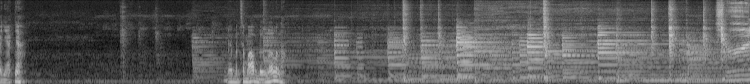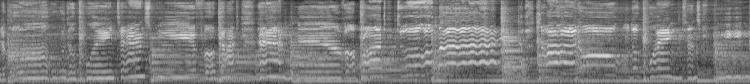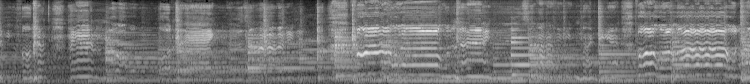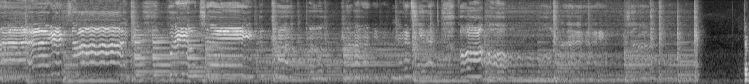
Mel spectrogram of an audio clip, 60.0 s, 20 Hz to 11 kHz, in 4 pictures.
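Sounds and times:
song over loudspeakers: 4.6s - 59.0s.

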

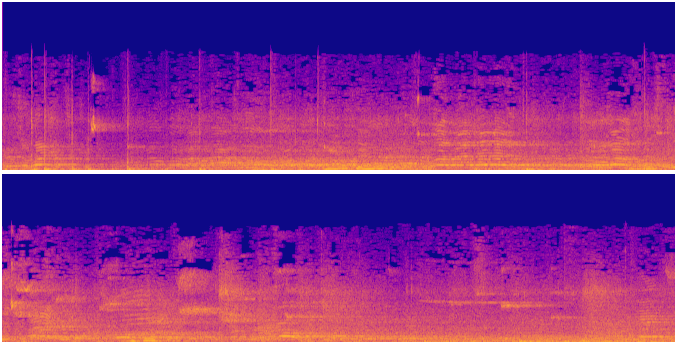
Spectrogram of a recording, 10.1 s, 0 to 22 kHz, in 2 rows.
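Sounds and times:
basketball bouncing: 0.0s - 5.0s
players' voices: 0.0s - 10.0s
sneakers squeaking: 0.0s - 10.0s.

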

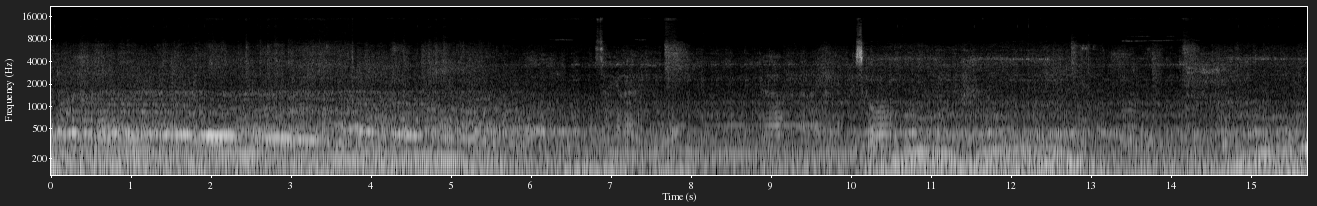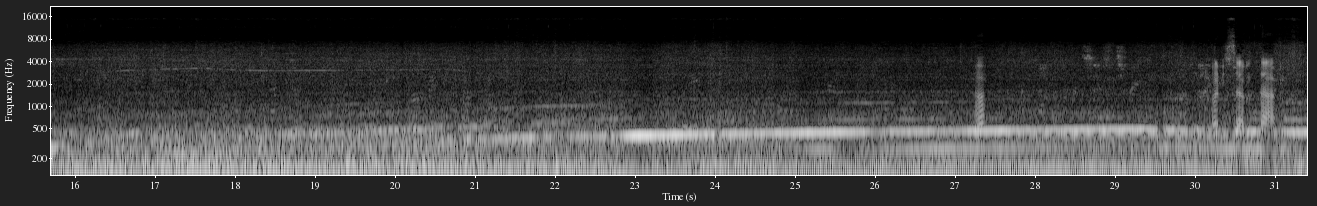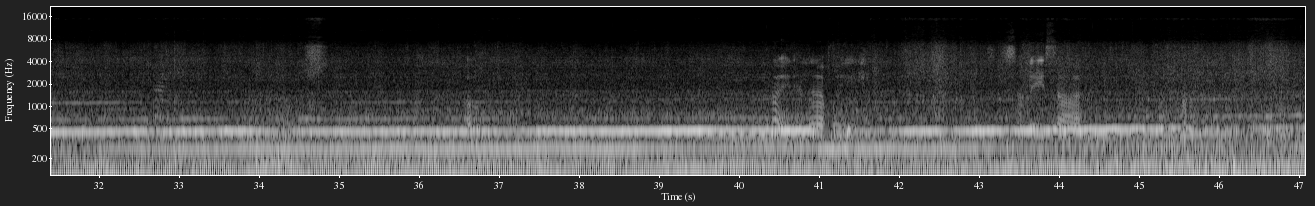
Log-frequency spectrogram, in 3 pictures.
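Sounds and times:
bus diesel engine drone: 0.0s - 47.0s
whine climbing in pitch: 14.8s - 47.0s.

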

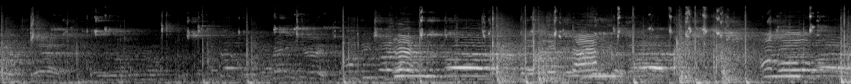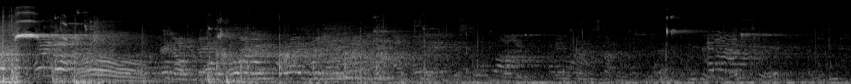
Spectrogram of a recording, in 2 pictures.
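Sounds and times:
shoe squeak: 0.0s - 9.6s, 10.5s - 11.2s, 12.1s - 12.9s, 13.6s - 14.2s, 14.9s - 17.0s
ball bouncing on wooden court: 4.6s - 10.0s.

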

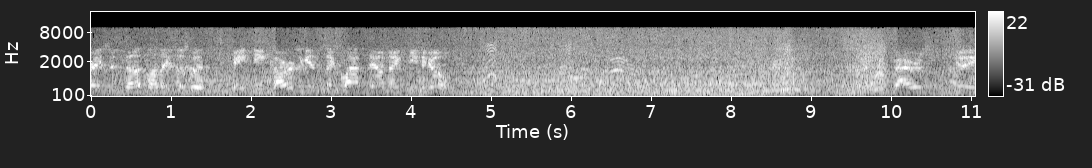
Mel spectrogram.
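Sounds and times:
race car engines roaring: 0.0s - 11.0s.

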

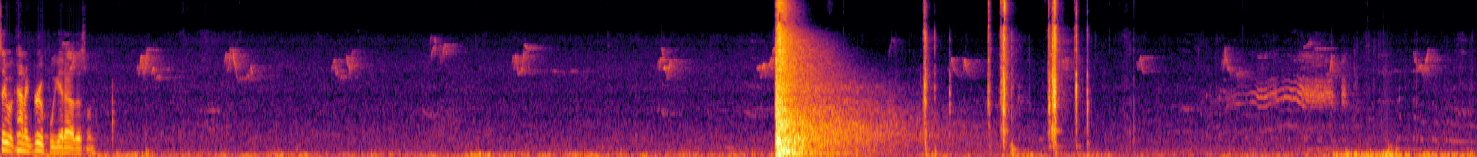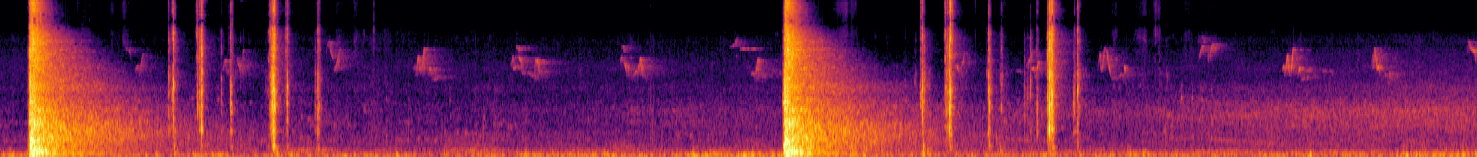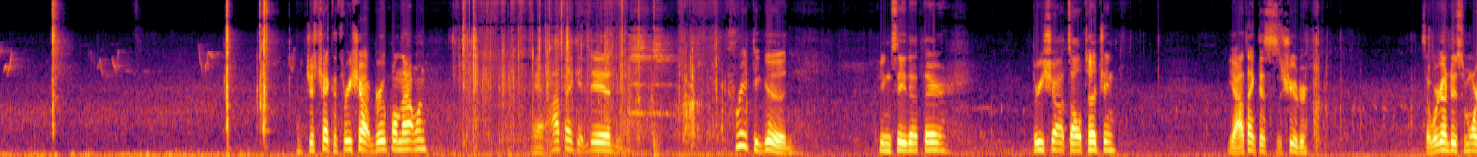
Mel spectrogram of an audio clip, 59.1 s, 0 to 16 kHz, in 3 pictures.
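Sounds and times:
birds chirping faintly: 0.0s - 20.0s, 20.6s - 59.0s
rifle shots ringing out: 10.3s - 12.3s, 20.1s - 22.2s, 30.2s - 32.6s
rifle bolt clicks: 10.7s - 14.6s, 21.8s - 24.0s, 31.8s - 34.2s, 40.0s - 40.3s, 42.4s - 43.4s.

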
